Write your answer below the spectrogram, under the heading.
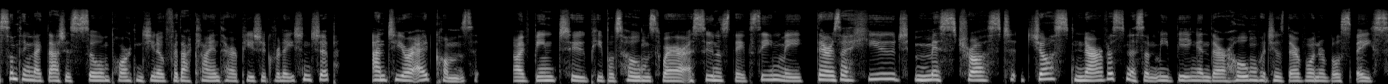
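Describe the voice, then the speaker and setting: A woman with an Irish accent, medium pitch and ordinary pitch variation at a moderate pace, in a very clean recording with a silent background and a dry, close sound with no echo. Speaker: speech and language therapist. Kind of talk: podcast discussion.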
